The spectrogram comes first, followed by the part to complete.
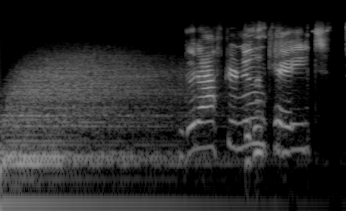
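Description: A Kahoot quiz's answer-reveal sound effect: a sudden gong-like hit that rings and fades away over about two seconds, cutting off the game's countdown music. A few short sounds with a wavering pitch follow near the end.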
